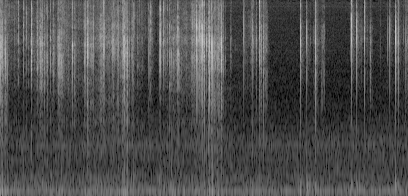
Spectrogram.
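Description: Long nails scratch and tap across the rough surface of a large, rounded, solid Himalayan rock salt lamp that is lit. Quiet, bright, crisp scratches and short clicking taps come in uneven bursts over a steady low hum.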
